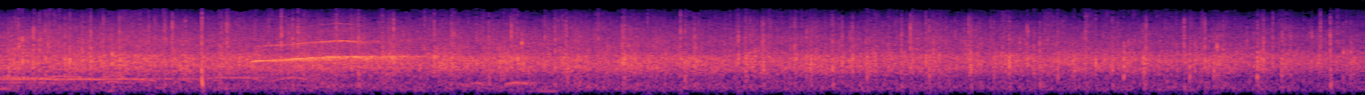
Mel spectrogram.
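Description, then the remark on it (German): An audience at a baptism service applauds in a steady, dense wash of clapping that holds at an even level throughout, with a few faint whistles or cheers rising briefly near the start. “Von daher gebt ihr mal einen richtig fetten Applaus.”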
